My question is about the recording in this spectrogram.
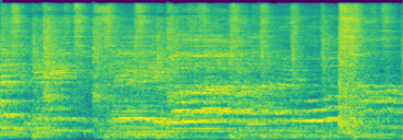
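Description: Gospel worship song: lead singers and a church choir singing with keyboard and drum accompaniment.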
